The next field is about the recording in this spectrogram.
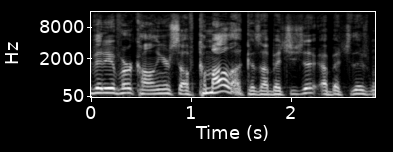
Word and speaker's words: Kamala: So he says, Don Lemon says that her name is to be pronounced Kamala, like comma.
